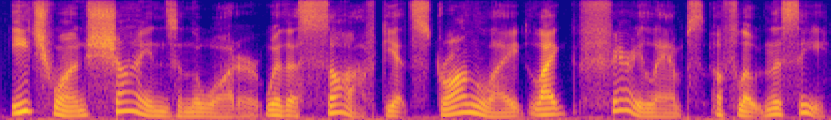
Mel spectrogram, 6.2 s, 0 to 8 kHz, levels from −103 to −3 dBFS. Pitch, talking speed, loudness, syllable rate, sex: 130 Hz, 185 wpm, -22 LUFS, 4.0 syllables/s, male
